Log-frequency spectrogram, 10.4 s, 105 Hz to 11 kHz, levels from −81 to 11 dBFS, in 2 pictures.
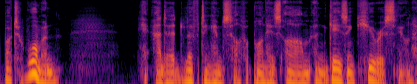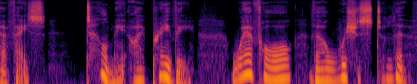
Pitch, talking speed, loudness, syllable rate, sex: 115 Hz, 145 wpm, -21 LUFS, 4.6 syllables/s, male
